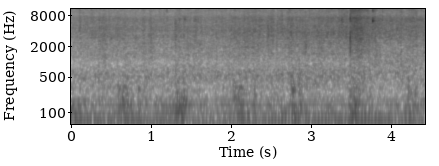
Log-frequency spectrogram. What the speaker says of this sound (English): Torrential rainpour.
